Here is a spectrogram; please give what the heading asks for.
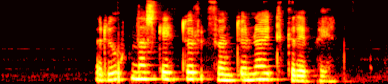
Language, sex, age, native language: Icelandic, female, 50-59, Icelandic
